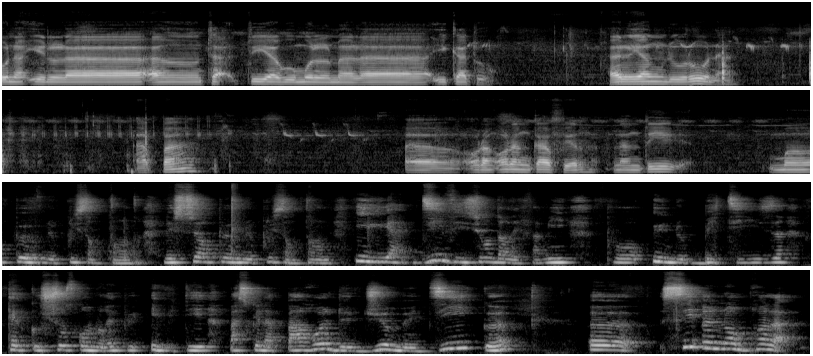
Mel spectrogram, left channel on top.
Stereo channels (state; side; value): different; both; correlation 0.00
